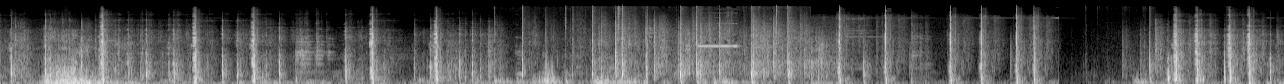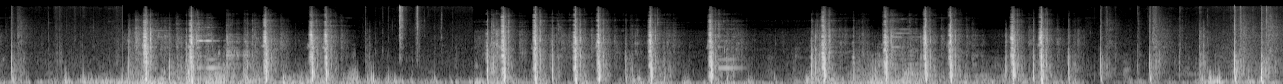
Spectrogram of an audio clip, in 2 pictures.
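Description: Pistol shots fired fast in quick pairs and strings, with short pauses between clusters and a brief break about halfway through. A few short metallic rings sound among the shots.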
